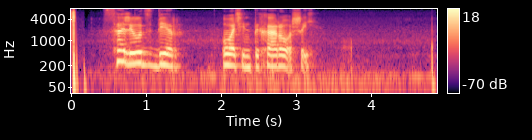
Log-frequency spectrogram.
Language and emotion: Russian, positive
